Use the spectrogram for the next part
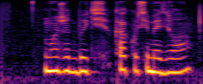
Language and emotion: Russian, neutral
